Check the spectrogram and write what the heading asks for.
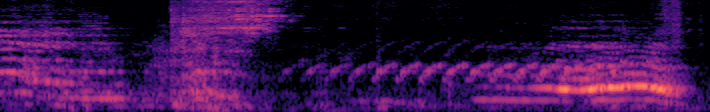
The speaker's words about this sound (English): They just turned the car alarm on.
